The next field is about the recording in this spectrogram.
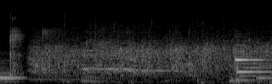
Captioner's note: audience applause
